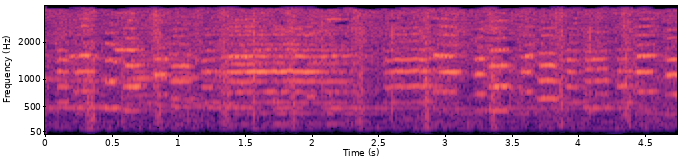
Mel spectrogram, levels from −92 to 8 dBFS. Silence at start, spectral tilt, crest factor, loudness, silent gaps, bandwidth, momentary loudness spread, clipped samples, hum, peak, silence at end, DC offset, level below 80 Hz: 0 s; 2.5 dB/octave; 18 dB; -22 LUFS; none; 4 kHz; 6 LU; under 0.1%; none; -6 dBFS; 0 s; under 0.1%; -84 dBFS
